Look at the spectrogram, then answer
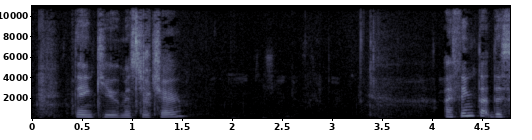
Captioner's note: speaking French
